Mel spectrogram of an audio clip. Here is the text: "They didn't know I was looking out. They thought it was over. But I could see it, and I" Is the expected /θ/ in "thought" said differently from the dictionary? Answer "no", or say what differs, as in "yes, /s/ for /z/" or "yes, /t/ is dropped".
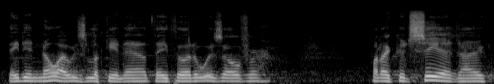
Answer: no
